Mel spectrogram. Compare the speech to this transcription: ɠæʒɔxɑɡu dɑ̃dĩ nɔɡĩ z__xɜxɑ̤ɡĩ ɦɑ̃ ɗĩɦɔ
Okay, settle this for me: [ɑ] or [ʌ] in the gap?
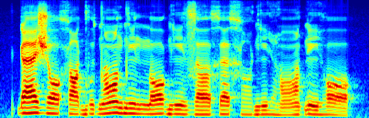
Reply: ʌ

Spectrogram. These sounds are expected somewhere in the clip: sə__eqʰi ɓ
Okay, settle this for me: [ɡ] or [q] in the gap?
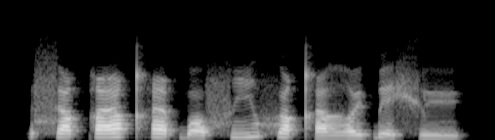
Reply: q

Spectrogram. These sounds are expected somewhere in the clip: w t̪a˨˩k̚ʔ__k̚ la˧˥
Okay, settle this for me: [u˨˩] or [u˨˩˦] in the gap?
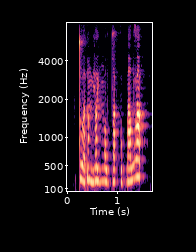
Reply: u˨˩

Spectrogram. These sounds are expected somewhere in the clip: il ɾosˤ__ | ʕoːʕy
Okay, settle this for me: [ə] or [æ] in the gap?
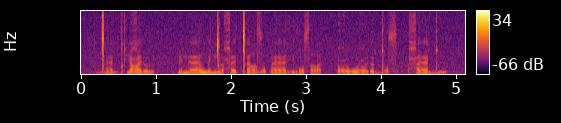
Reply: æ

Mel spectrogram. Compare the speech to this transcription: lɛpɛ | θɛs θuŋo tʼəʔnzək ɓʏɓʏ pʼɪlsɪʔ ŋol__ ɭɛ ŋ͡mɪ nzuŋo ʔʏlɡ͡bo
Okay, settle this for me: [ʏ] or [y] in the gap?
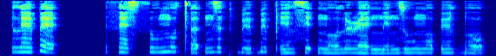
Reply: ʏ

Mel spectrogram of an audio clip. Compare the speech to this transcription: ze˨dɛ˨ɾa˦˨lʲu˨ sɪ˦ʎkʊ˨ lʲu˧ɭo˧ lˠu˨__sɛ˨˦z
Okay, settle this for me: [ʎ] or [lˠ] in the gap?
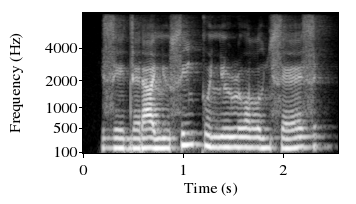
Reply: ʎ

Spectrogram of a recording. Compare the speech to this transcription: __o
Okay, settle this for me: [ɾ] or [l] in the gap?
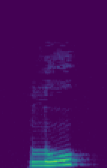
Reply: l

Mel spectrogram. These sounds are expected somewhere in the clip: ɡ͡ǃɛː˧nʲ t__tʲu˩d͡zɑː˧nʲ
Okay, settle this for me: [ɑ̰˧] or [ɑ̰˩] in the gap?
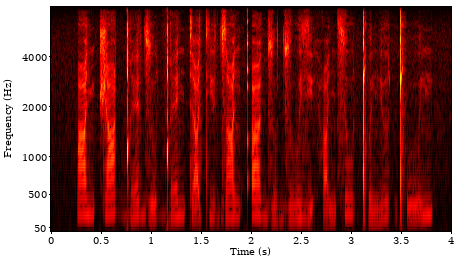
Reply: ɑ̰˧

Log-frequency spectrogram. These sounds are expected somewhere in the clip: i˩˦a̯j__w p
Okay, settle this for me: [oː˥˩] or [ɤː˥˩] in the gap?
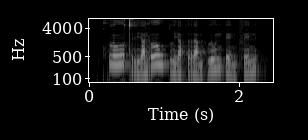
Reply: ɤː˥˩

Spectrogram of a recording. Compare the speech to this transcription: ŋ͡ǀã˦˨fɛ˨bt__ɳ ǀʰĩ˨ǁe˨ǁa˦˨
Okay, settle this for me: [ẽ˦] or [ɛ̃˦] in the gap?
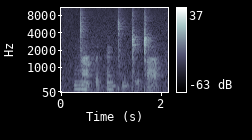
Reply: ɛ̃˦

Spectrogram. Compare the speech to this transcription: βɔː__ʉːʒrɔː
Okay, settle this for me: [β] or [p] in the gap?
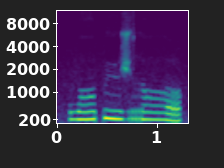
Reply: p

